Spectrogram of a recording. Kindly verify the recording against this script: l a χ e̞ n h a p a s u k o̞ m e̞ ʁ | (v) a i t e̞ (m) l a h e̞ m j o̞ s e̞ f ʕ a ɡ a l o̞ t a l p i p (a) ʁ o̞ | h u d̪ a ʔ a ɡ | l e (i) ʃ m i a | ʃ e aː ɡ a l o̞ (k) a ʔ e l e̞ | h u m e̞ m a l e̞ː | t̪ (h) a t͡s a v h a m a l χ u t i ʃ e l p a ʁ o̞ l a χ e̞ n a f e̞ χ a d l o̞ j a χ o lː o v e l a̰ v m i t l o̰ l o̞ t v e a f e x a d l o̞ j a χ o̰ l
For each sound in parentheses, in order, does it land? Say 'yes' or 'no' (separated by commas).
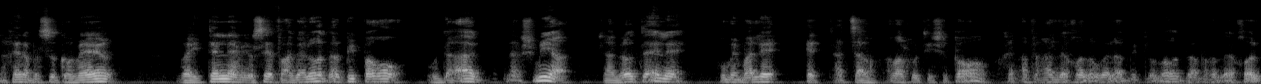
yes, no, yes, no, no, yes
